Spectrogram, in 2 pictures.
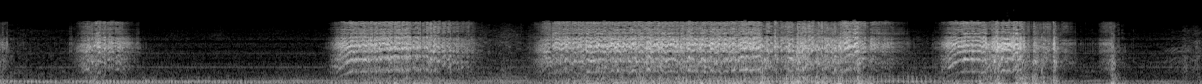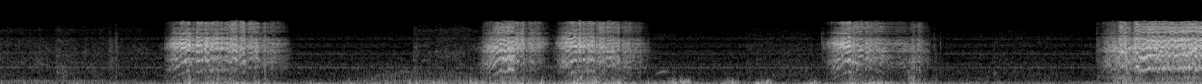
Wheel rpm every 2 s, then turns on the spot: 20, 60, 80, 150, 80, 20, 20, 20, 50, 10, 10, 60.
none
